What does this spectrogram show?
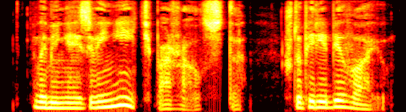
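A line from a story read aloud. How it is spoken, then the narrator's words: Ingratiating. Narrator (Russian): вкрадчиво начал Терехов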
